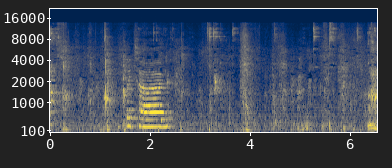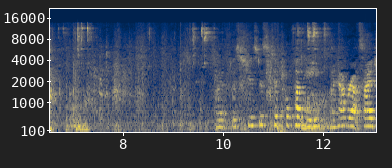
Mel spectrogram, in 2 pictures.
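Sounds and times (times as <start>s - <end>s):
puppies scuffling on bed: 0.0s - 12.9s.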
